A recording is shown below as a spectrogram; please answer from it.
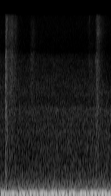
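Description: Car engine idling, heard inside the cabin as a steady low rumble, with a light click just after the start and another near the end.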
